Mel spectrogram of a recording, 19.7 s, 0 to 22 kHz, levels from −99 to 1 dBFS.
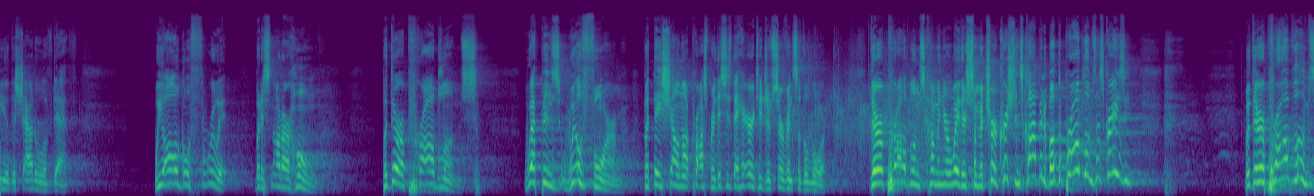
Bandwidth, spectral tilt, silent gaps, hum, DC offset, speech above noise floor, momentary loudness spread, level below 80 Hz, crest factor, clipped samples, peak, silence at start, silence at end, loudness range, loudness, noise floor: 16 kHz; -3.5 dB/octave; none; none; under 0.1%; 58 dB; 15 LU; -82 dBFS; 22 dB; under 0.1%; -8 dBFS; 0 s; 0 s; 9 LU; -30 LUFS; -87 dBFS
